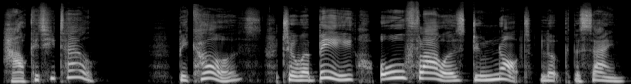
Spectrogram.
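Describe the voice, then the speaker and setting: Expressive woman telling a story. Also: mid-range voice, takes it slowly, no echo, studio quality. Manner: expressive, with playful asides. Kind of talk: storytelling narration.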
